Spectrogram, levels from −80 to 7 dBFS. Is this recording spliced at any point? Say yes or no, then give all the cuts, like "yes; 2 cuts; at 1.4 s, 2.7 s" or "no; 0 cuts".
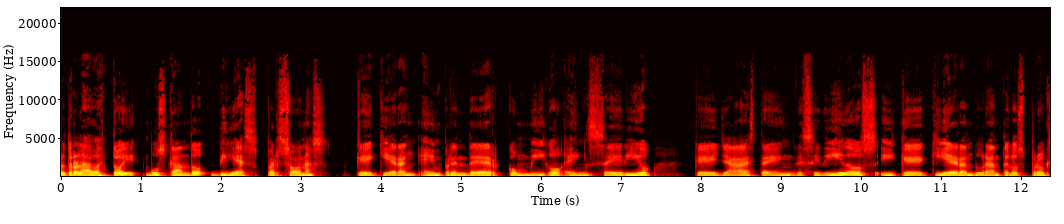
yes; 1 cut; at 9.2 s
